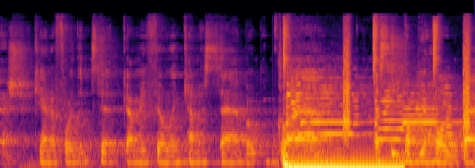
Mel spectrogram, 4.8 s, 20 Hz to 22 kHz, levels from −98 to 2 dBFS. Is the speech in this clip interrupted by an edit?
no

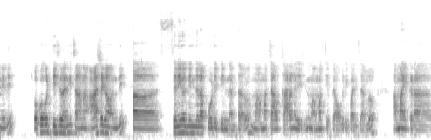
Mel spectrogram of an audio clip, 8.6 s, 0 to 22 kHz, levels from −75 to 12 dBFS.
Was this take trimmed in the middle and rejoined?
yes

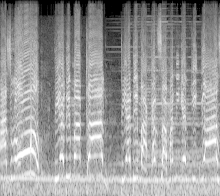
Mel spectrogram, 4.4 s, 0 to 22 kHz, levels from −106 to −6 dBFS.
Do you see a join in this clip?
no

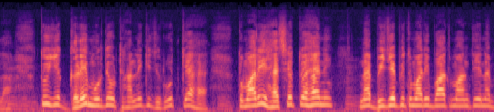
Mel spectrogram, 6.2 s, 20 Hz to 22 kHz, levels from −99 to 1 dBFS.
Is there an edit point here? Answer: no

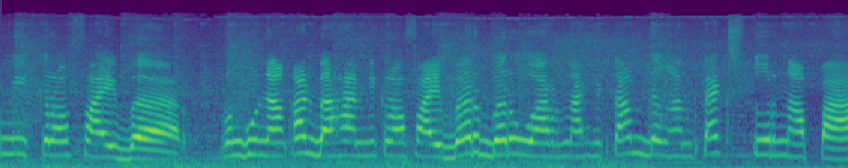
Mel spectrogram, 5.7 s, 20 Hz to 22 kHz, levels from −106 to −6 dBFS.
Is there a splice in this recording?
yes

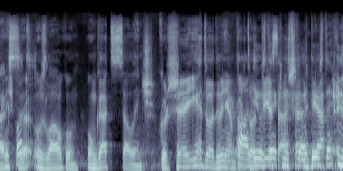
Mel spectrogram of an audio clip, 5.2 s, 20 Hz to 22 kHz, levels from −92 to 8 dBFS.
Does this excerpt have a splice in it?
yes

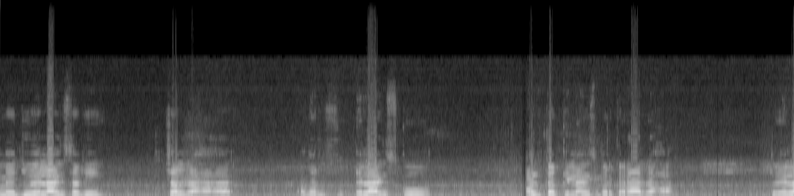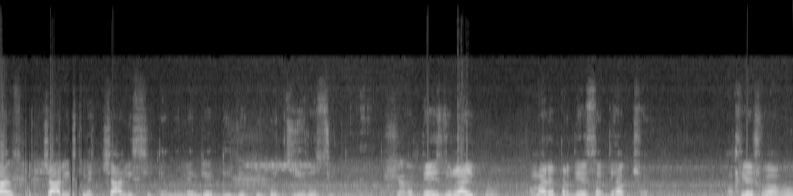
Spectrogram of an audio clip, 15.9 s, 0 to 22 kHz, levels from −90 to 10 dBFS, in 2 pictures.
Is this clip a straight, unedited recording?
no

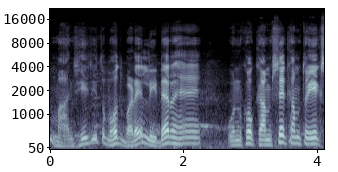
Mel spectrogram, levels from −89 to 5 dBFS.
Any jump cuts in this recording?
no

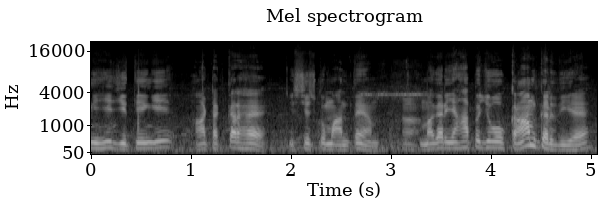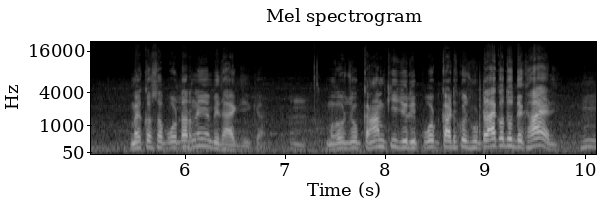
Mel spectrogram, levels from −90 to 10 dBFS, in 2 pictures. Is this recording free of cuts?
yes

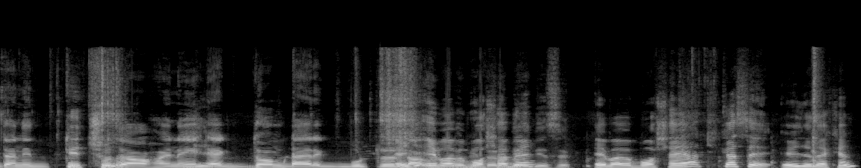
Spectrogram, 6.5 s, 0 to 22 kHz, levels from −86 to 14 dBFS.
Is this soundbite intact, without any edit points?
yes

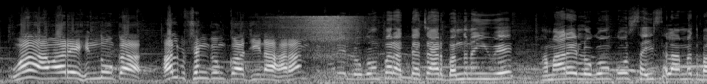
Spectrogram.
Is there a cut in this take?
yes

